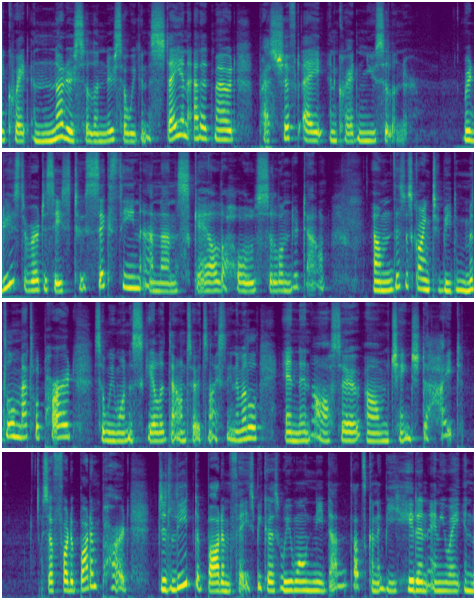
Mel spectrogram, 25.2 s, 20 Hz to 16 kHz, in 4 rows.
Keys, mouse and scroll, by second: 0.2 shift+a, 7.2-7.6 scroll down 4, 7.5 middle click, 10.1 s, 13.2 middle click, 14.2 s, 16.6 middle click, 17.0-17.4 scroll up 3, 17.4 click, 18.3 x, 20.1 middle click, 21.5 l, 22.0 scroll up 2, 23.8 g, 25.0 middle click.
